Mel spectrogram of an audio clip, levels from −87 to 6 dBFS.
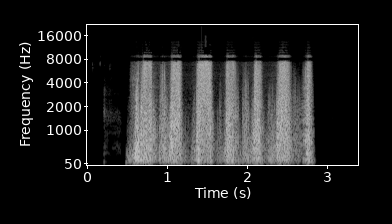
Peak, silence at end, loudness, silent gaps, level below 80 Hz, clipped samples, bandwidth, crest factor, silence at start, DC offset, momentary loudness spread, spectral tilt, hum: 0 dBFS; 0.55 s; -14 LUFS; none; -50 dBFS; under 0.1%; 14.5 kHz; 18 dB; 0.5 s; under 0.1%; 7 LU; -1.5 dB/octave; none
